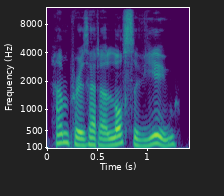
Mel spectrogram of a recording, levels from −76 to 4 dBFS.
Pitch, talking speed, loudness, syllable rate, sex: 170 Hz, 295 wpm, -16 LUFS, 6.6 syllables/s, female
